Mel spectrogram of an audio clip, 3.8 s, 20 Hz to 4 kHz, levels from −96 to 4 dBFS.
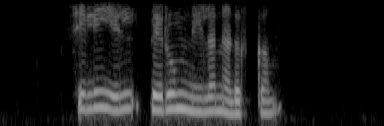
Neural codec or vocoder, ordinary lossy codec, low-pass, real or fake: none; Opus, 16 kbps; 3.6 kHz; real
